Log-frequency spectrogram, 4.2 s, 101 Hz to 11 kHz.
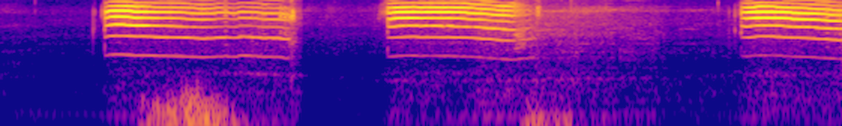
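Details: House kitten calling for its owner gives three long, high, plaintive meows, each nearly a second, spaced roughly every 1.5 seconds, flat then dipping at the ends, with soft low thumps and rustling in between.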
